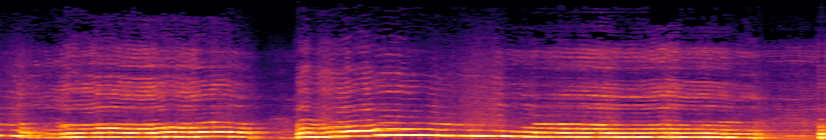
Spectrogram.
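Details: Pet Great Dane alone indoors, howling because it misses its owner; two drawn-out tonal howls, the first swelling upward, the second gliding slowly down after a short gap, over a low constant hum.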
